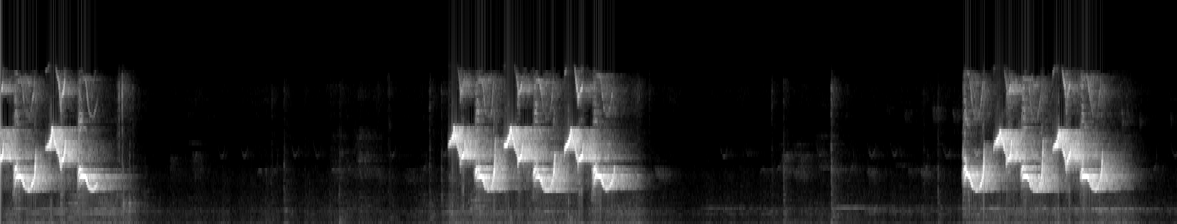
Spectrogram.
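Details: Bird song delivered in three separate bursts roughly every five seconds, each burst about two seconds of crisp, staccato high notes cascading downward, with complete silence between bursts.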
